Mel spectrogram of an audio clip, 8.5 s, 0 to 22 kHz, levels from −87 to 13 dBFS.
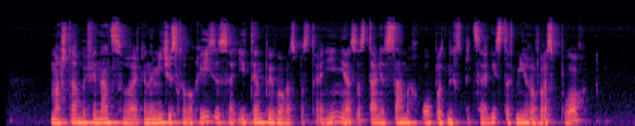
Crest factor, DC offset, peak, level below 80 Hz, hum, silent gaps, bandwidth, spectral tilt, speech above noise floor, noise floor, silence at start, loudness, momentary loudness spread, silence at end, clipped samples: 16 dB; under 0.1%; -2 dBFS; -48 dBFS; none; none; 11 kHz; -5.5 dB/octave; 44 dB; -62 dBFS; 0.65 s; -19 LUFS; 8 LU; 0.7 s; under 0.1%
